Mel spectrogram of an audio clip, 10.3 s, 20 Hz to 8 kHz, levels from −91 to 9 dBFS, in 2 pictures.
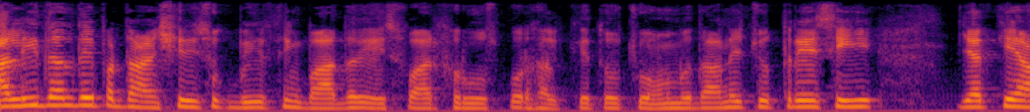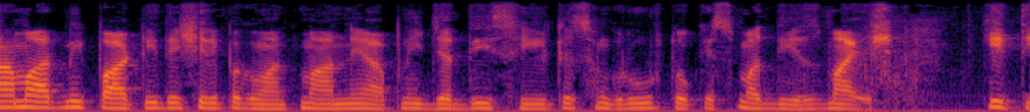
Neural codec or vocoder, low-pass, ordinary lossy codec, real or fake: none; 7.2 kHz; Opus, 24 kbps; real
